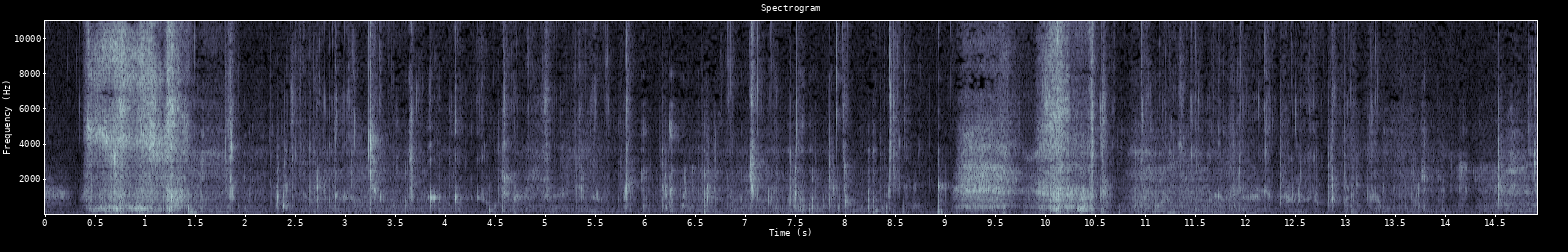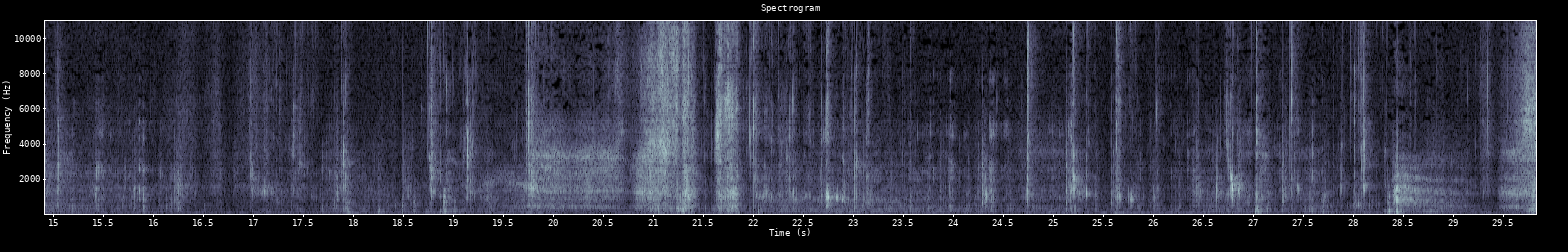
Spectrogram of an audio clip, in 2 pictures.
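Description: Close-miked biting and chewing of sauce-glazed grilled chicken skewers, many small mouth clicks throughout, with louder bites pulled off the skewer about a second in, around ten and twenty seconds in, and near the end.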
